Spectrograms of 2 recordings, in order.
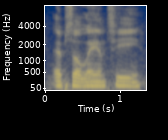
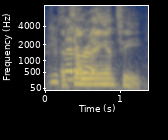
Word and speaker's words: Ypsilanti: Ypsilanti. You said it right. Ypsilanti.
